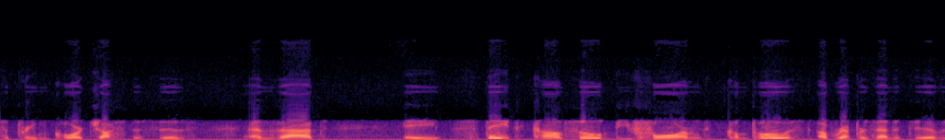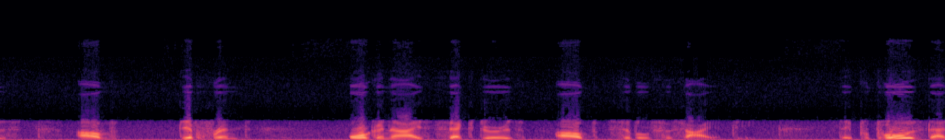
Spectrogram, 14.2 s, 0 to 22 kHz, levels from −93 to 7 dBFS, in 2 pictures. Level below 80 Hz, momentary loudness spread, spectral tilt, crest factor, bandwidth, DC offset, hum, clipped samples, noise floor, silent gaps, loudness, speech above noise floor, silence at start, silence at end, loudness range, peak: -66 dBFS; 17 LU; -6.5 dB/octave; 16 dB; 9.4 kHz; under 0.1%; none; under 0.1%; -43 dBFS; none; -22 LUFS; 22 dB; 0 s; 0 s; 3 LU; -6 dBFS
